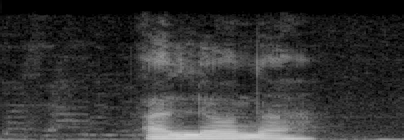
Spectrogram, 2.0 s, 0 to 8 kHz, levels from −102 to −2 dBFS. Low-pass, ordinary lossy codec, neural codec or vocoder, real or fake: 7.2 kHz; AAC, 48 kbps; codec, 16 kHz in and 24 kHz out, 1.1 kbps, FireRedTTS-2 codec; fake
